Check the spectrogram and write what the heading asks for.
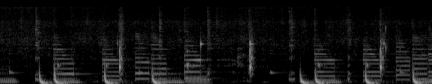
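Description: Metal spatula scraping and tapping a steel kadai as chopped onion and tomato are stirred and fried down in oil, with a light sizzle underneath. The strokes come irregularly, about three a second, each leaving a short metallic ring from the pan.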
